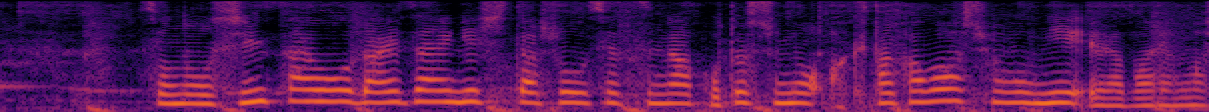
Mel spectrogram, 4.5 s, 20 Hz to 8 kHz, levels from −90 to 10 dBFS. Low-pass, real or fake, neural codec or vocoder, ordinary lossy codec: none; fake; codec, 16 kHz, 4 kbps, FreqCodec, smaller model; none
